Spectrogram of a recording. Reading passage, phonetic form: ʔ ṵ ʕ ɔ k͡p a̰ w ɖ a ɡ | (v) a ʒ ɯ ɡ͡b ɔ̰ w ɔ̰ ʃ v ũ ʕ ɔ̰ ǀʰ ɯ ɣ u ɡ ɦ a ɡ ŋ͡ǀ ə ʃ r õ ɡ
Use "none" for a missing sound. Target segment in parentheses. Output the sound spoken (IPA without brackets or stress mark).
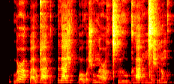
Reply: ð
